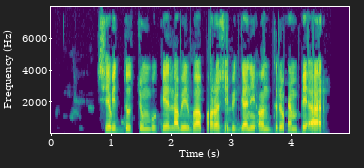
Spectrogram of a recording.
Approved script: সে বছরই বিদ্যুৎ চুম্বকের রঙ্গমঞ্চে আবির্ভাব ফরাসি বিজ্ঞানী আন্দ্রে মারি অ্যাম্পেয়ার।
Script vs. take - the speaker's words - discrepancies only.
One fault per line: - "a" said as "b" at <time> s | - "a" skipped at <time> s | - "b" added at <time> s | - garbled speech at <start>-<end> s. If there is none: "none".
- "বছরই" skipped at 1.0 s
- "রঙ্গমঞ্চে" skipped at 2.0 s
- "মারি" skipped at 3.9 s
